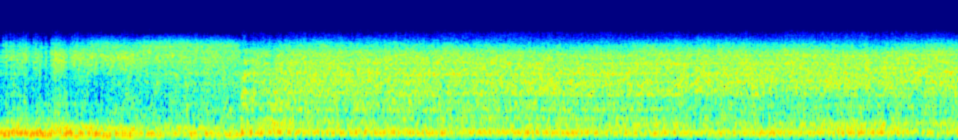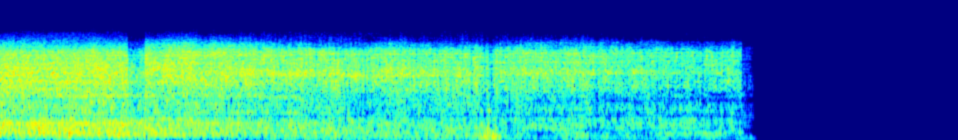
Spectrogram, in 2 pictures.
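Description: A helicopter engine and rotor roar loudly and steadily.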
